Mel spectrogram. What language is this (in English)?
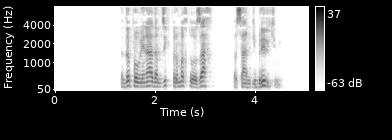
Pashto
